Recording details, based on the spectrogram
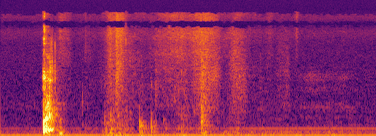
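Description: A single sharp, abrupt catch followed by quiet breathy sounds over a steady hum, fitting a hiccup.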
